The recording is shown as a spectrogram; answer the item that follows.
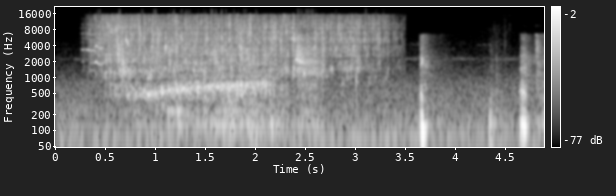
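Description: A watering can filling with water in the video game Schedule 1: a steady splashing stream runs for about three seconds, then stops, followed by a few soft clunks and drips.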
